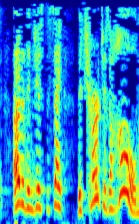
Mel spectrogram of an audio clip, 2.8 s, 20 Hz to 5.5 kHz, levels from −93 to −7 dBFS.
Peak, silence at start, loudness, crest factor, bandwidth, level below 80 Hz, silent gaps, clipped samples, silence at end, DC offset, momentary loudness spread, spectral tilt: -4 dBFS; 0.25 s; -21 LUFS; 16 dB; 5.4 kHz; -60 dBFS; none; under 0.1%; 0 s; under 0.1%; 9 LU; -7.5 dB/octave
